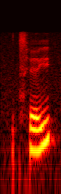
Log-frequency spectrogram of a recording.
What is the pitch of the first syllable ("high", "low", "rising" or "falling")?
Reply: rising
